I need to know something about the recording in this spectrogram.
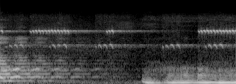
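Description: Unaccompanied menzuma chanting by a male voice: a held note fades out, and about halfway through a low drawn-out note begins the next line. Throughout there is a steady high, pulsing chirping.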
